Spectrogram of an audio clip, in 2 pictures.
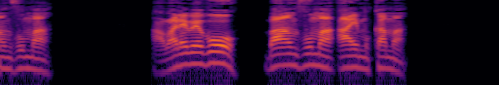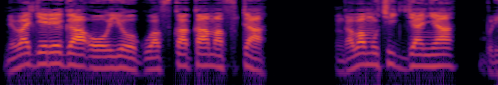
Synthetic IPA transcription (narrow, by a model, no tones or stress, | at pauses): ɱvuma | a̰βale̞βe̞βo̞ | βaːɱvumaʔajimukama̰ | ne̞βaɟe̞ɾe̞ɡaojo̞ɡuwafu̥kakaːmafu̥ta | ŋɡaβamuciɟːaɲa | βul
